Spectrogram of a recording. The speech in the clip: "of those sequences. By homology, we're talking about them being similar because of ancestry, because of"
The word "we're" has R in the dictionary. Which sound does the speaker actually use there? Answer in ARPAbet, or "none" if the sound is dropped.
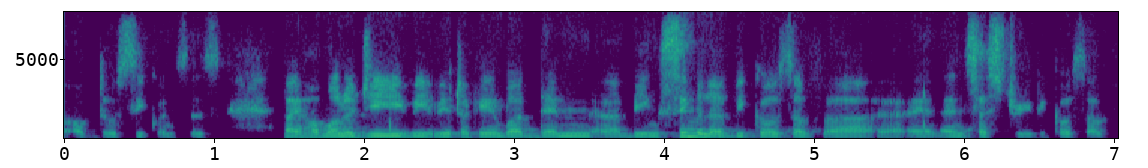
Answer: W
